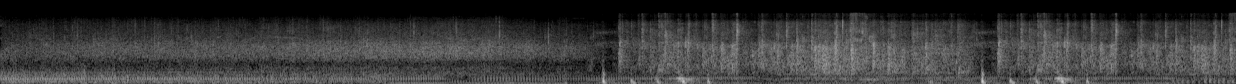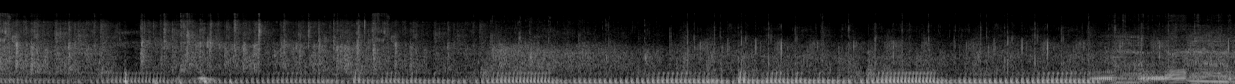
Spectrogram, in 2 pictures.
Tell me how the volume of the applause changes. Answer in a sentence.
The loudness of the applause goes up, then down.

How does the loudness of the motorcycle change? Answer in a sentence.
The volume of the motorcycle goes down, then up.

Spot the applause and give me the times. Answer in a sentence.
You can hear the applause from 0.0 to 24.6 s.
